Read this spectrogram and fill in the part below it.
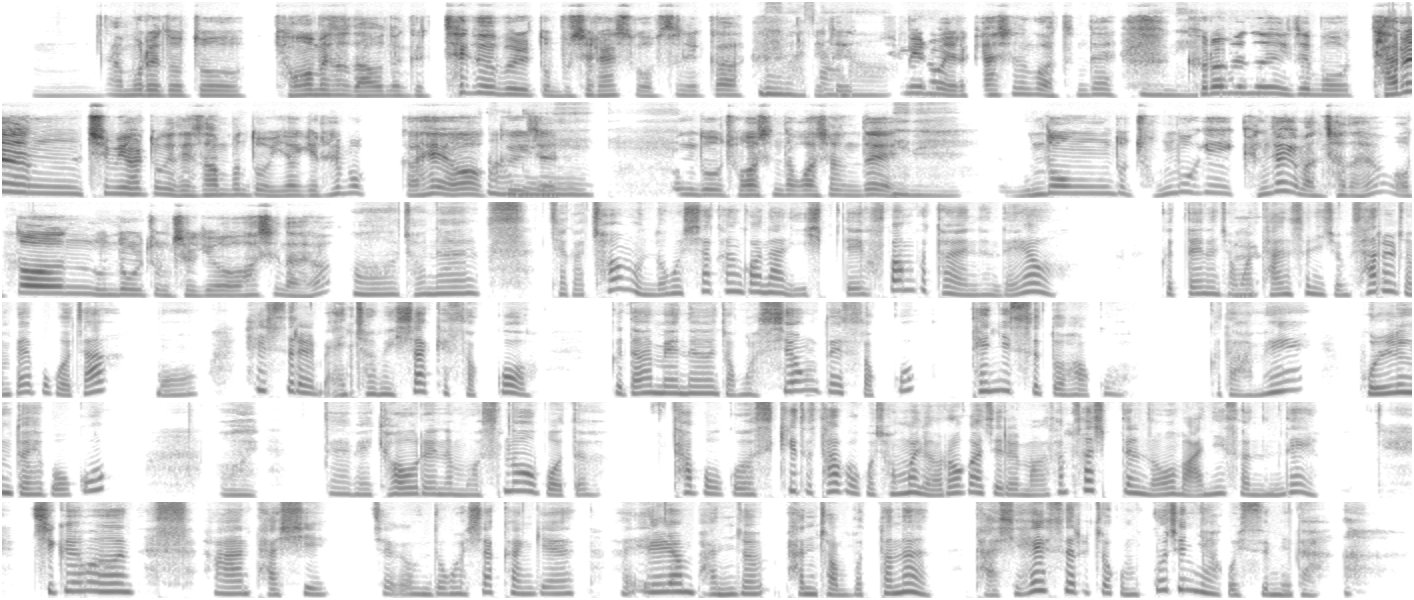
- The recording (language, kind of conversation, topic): Korean, podcast, 취미를 꾸준히 이어갈 수 있는 비결은 무엇인가요?
- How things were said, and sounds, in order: tapping; teeth sucking; other background noise; teeth sucking; teeth sucking; laugh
